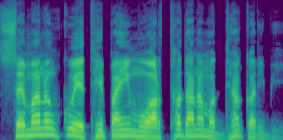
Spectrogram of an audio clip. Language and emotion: Odia, neutral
